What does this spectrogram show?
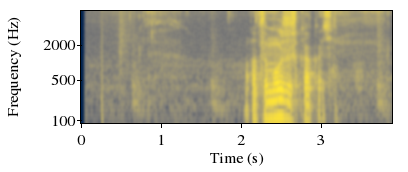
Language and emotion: Russian, neutral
